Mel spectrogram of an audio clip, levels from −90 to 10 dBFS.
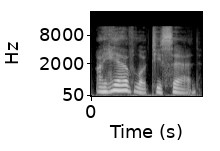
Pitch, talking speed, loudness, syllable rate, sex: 175 Hz, 180 wpm, -16 LUFS, 4.1 syllables/s, female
